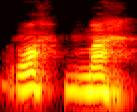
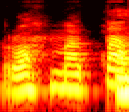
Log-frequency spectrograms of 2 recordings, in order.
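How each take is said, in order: First: The word ends with a soft h sound. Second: The word ends with a full -tan ending. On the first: The reading stops on the word. "এটাতে যদি অক্ষ করি তখন কি হবে? রহমাহ" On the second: The reading continues without stopping on the word. "যদি ধরেন রহমাতান একটা শব্দ বললাম"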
